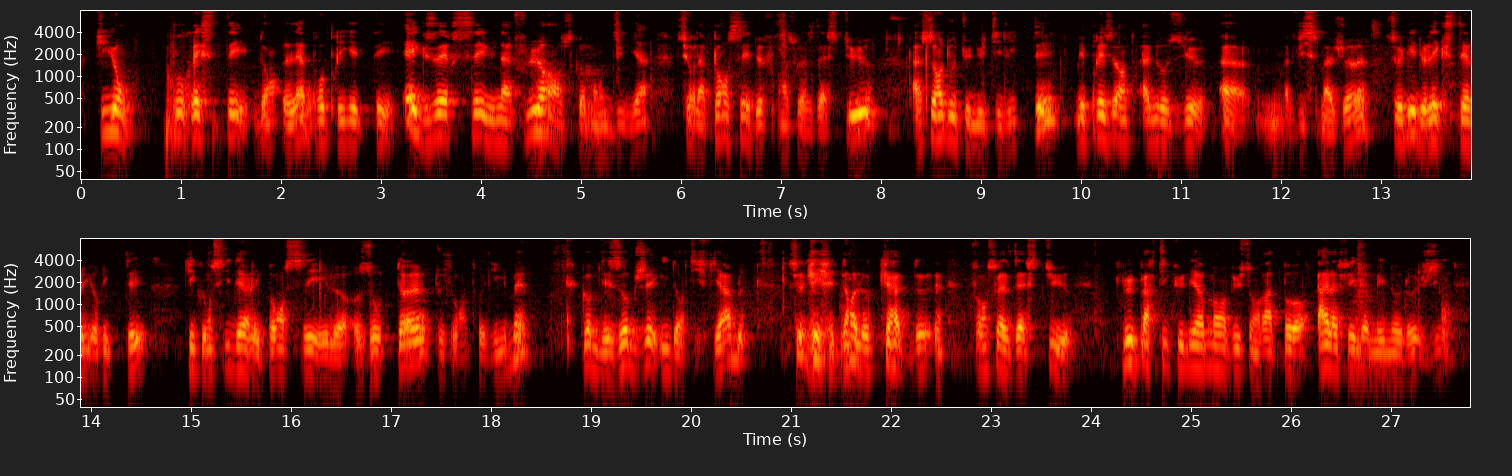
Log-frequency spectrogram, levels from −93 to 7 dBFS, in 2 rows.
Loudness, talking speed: -38 LUFS, 145 wpm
